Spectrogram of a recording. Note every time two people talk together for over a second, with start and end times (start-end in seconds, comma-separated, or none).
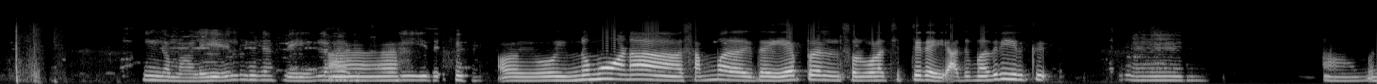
none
